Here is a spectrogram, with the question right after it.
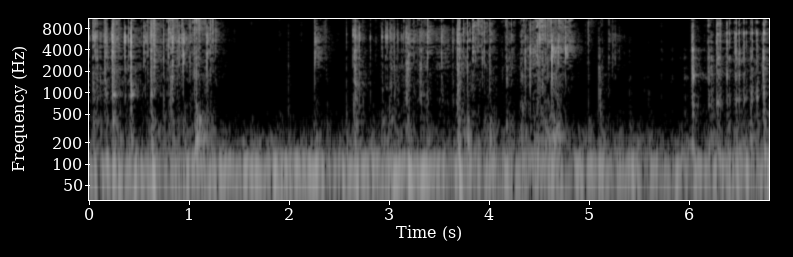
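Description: A metal blade scrapes and chips the scored surface of a solid green bar of soap held in the hand, sending crumbles falling off. Quiet, bright, crackly scraping bursts come in uneven clusters with brief pauses, each sound dry and short with almost no ring.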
